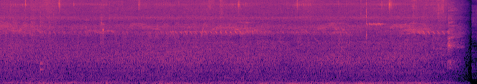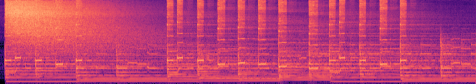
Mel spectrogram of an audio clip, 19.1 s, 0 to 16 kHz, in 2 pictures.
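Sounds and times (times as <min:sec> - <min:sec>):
faint high chirping calls: 0:00.0 - 0:09.2
electronic music: 0:09.7 - 0:19.0.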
